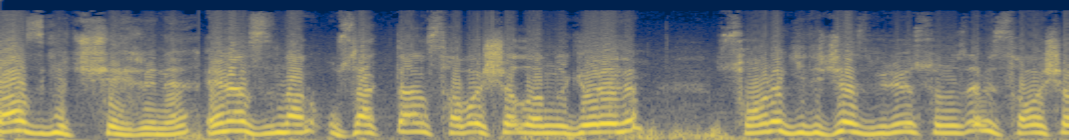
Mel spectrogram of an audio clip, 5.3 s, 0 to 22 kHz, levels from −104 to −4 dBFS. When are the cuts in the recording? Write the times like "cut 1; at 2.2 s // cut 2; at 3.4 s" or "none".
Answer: cut 1; at 1.0 s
